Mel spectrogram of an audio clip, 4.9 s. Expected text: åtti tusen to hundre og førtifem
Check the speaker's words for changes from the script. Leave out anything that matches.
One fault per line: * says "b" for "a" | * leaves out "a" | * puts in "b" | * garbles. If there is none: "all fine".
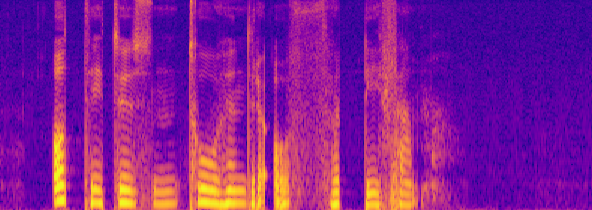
all fine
